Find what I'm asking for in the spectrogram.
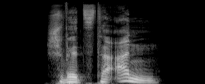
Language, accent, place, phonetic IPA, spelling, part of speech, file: German, Germany, Berlin, [ˌʃvɪt͡stə ˈan], schwitzte an, verb, De-schwitzte an.ogg
- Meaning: inflection of anschwitzen: 1. first/third-person singular preterite 2. first/third-person singular subjunctive II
